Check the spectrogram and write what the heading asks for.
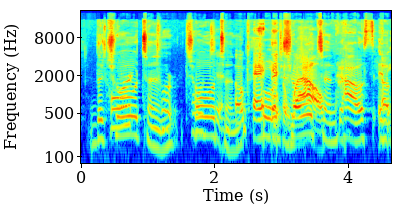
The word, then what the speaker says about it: Chawton: And she was an extraordinary quilter, and she had made this coverlet quilt that resides in this is how you pronounce it, the Chawton. The Chawton.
